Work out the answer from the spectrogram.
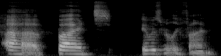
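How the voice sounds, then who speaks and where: A woman's voice: a little high, fairly even intonation, a little slow, vocal fry. A young woman, a rapper and songwriter, talking casually as an interview guest, bubbly and full of "like" and "you know.".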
